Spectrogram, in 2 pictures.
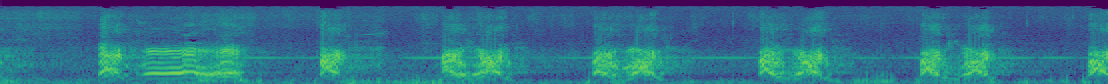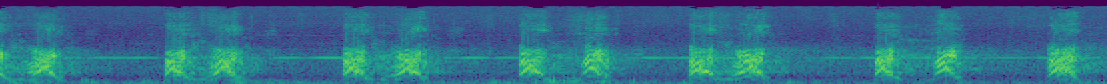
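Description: A young German Shepherd barking at an agitating helper in protection training: rhythmic barks about one a second, often in quick pairs, with a high whining yelp about a second in.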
